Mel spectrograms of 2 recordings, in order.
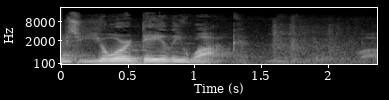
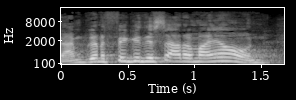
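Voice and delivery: put-on much higher, louder child's shriek of no; toddler refusing; 7 semitones higher, 4 dB louder, faster than usual. Daughter refusing a parent's help, high and shrill. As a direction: squeal like a furious toddler. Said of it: "is what she's saying".

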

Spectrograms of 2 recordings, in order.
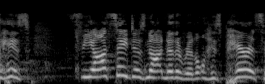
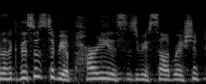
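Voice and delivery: ordinary talk

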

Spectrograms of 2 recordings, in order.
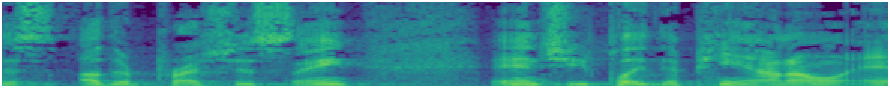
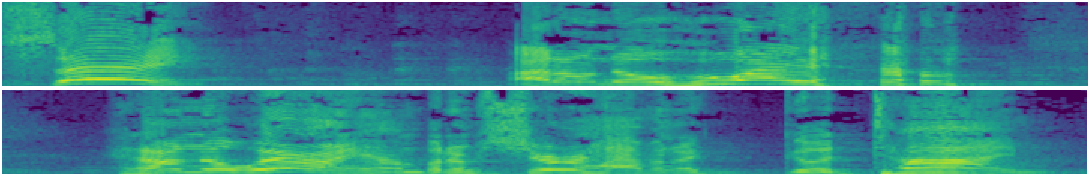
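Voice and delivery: put-on elderly heckler; 7 semitones higher, 7 dB louder than usual. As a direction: mimic the old lady's loud, high outburst. Old lady interrupts again, acted out.

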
